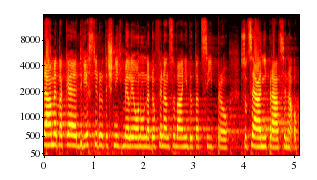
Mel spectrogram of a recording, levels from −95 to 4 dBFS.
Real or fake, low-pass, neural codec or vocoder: real; 14.4 kHz; none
